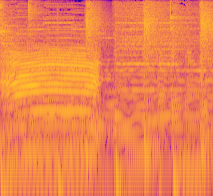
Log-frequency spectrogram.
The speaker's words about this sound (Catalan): Hem anat per bon no tocar i m'ho hem ficat dins una finca amb unes vaques que no t'imagines lo grosses que són. És a dir, heavy, és a dir, enormes.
